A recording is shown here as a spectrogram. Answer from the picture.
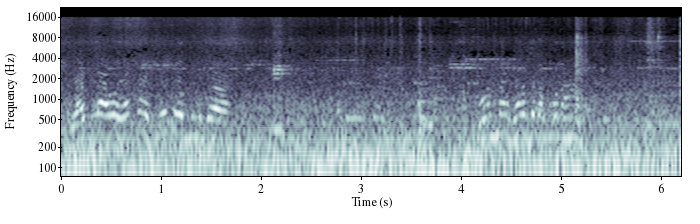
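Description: Busy street-stall ambience: voices talking nearby over a steady low rumble of traffic, with a sharp clink about two seconds in and another about five seconds in.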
